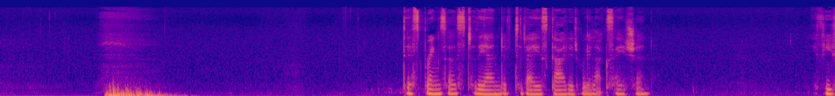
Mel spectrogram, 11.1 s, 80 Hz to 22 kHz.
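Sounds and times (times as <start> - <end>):
deep breath taken during a guided relaxation: 1.3 - 2.6
speech: 5.4 - 8.8, 11.0 - 11.1.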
